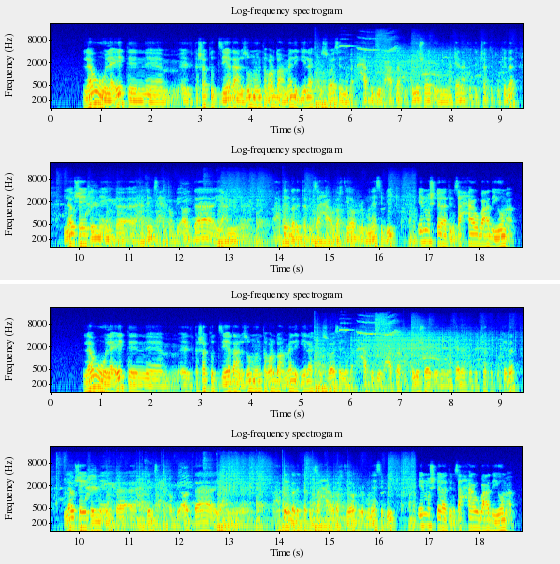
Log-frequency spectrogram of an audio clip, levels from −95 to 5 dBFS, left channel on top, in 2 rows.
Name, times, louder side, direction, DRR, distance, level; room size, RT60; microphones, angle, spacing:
voice 1, 0.6-13.6 13.9-16.3 16.5-18.6, equal, 80° left, -2 dB, 2.2 m, -30 dB
sound 1, 5.2-16.7, right 1 dB, 25° right, 0.5 m, -37 dB
3.6 x 3.3 x 2.8 m, 0.22 s
head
